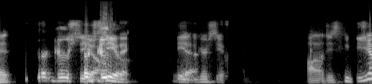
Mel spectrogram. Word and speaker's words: Guercio: Also, too, fun fact about James William Garrico, or is that how you say it? Guercio.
